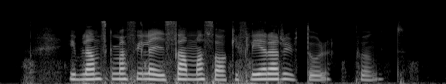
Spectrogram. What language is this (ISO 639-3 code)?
swe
